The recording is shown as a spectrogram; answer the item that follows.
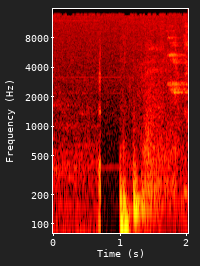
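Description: Conference microphone switching over to the next speaker. There is a click, a moment of dead silence, then a loud low thump about a second in that fades into faint handling noise.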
